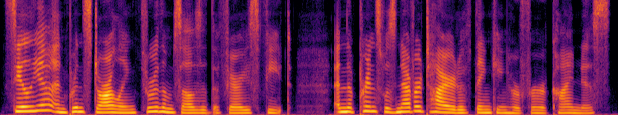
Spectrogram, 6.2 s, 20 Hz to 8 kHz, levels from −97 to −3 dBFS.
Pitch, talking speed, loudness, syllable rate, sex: 240 Hz, 215 wpm, -20 LUFS, 5.9 syllables/s, female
